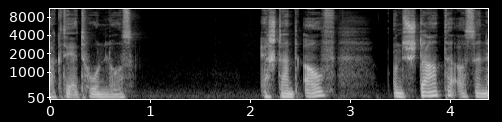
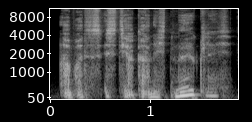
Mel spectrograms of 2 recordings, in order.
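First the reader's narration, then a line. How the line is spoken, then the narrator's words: Whispered. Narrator (German): flüsterte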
